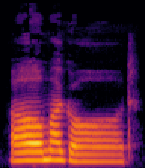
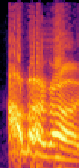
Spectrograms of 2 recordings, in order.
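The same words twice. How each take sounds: First: It is said reverently, like a prayer. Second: It is said as a casual exclamation.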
